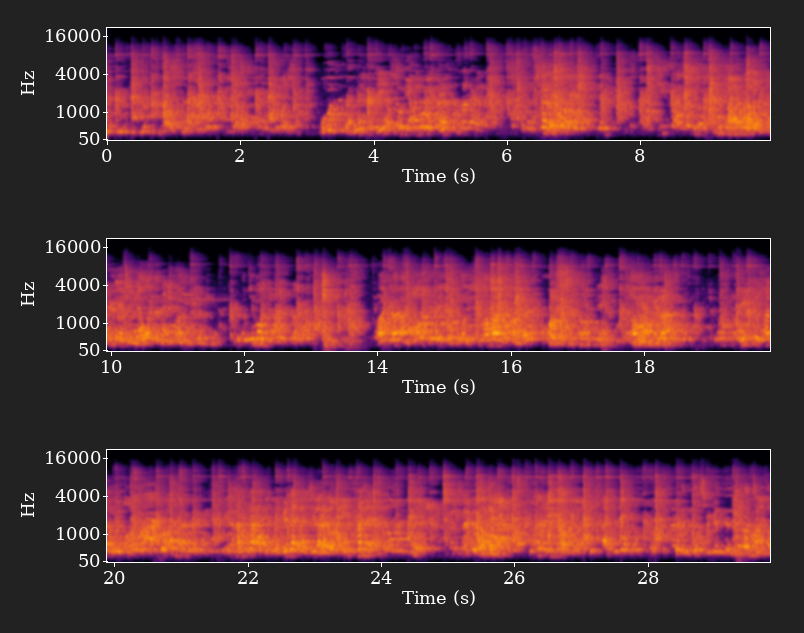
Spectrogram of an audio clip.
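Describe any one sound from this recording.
Table tennis balls click on tables and paddles in the background.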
